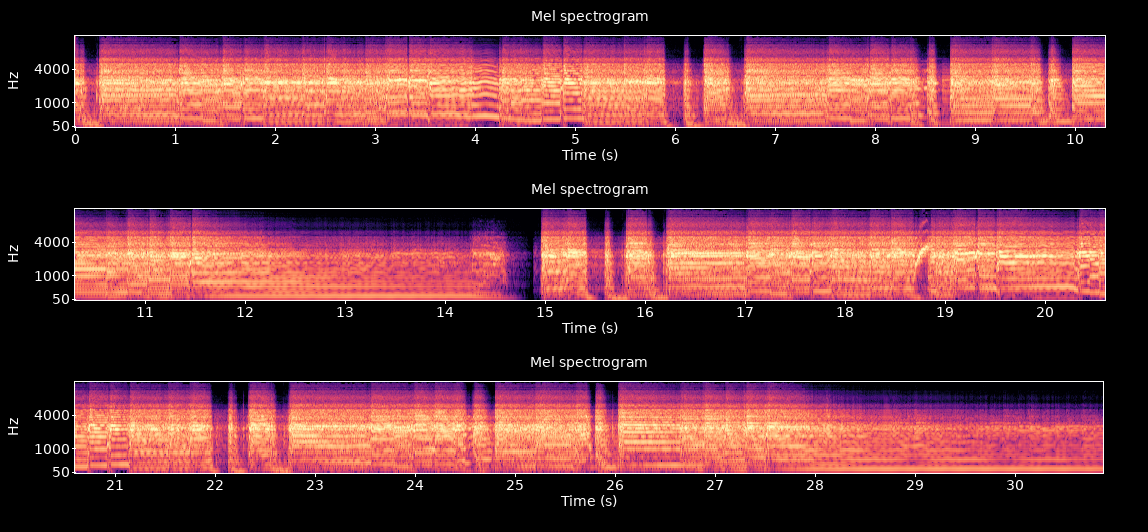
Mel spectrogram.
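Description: Telecaster-style electric guitars on the neck pickup, played through a low-gain bluesbreaker-style overdrive pedal into a Fender Deluxe Reverb amp with a touch of reverb. The same lick is played twice, each time ending in a held chord that rings out. The second pass, after a short break about halfway through, is on a different guitar.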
